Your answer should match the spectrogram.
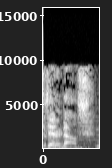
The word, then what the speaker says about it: Deadmau5: I know, but he goes by Deadmau5. – Here it says Deadmau5. – I know it's spelled, but he just... – Well, if it's spelled this way, then it should be pronounced Deadmau5. – Deadmau5. – But why? How would you say that when there's a 5 at the end of it? – He's being creative. I don't know. But it's just Deadmau5.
